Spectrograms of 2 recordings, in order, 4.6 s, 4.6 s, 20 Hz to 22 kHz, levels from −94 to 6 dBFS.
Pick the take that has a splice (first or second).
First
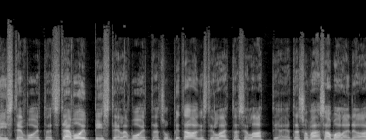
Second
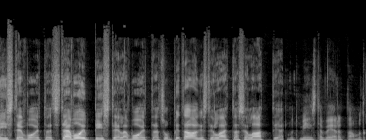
second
